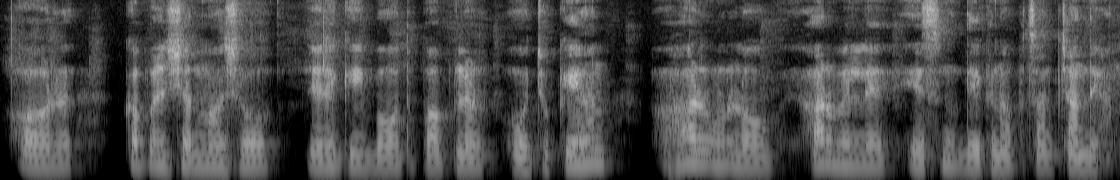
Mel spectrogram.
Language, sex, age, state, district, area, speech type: Punjabi, male, 60+, Punjab, Amritsar, urban, spontaneous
